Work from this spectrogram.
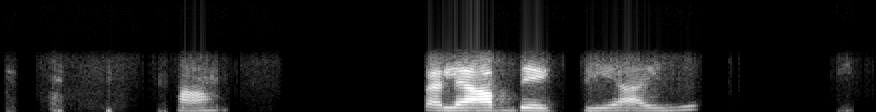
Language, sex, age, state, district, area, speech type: Urdu, female, 45-60, Uttar Pradesh, Rampur, urban, conversation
